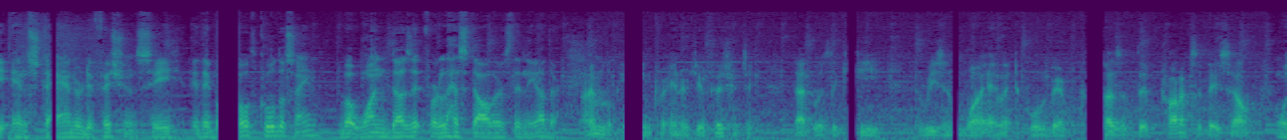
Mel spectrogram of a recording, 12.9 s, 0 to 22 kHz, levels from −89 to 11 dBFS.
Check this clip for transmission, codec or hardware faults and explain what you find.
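Six blocks of digital silence break up the clip: at 0.50–0.56 s (62 ms), 2.17–2.38 s (219 ms), 6.23–6.41 s (186 ms), 8.45–8.55 s (93 ms), 9.51–9.57 s (60 ms) and 10.84–11.02 s (186 ms). Samples were zeroed, probably because the output buffer wasn't filled in time. The 186 ms gaps fit an 8192-sample buffer and the 93 ms gap a 4096-sample one. Each gap cuts hard to dead silence and back. Unlike concealed packet loss, nothing fills the hole.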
